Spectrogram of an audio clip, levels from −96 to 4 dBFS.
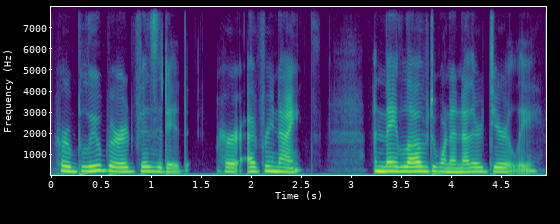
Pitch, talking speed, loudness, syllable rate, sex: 200 Hz, 155 wpm, -16 LUFS, 6.0 syllables/s, female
